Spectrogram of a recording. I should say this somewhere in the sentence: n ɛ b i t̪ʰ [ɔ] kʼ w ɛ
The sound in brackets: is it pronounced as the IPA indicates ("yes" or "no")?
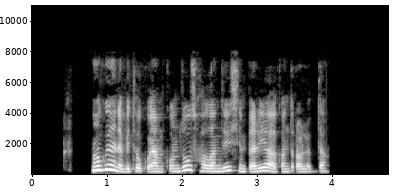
no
